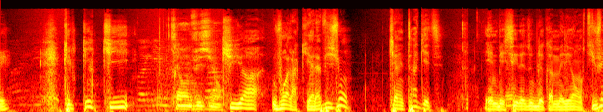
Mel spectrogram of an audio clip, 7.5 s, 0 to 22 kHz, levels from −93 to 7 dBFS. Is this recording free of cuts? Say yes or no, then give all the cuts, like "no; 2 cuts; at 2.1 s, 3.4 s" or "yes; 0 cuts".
no; 1 cut; at 5.7 s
